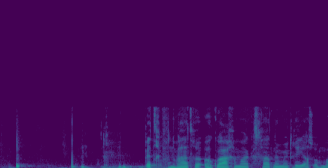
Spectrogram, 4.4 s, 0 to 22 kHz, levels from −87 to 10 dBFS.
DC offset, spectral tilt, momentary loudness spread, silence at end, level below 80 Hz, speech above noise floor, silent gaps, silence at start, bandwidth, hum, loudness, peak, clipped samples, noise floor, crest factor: under 0.1%; -7 dB/octave; 15 LU; 0 s; -60 dBFS; 25 dB; none; 0.1 s; 8.2 kHz; none; -43 LUFS; -22 dBFS; under 0.1%; -66 dBFS; 20 dB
